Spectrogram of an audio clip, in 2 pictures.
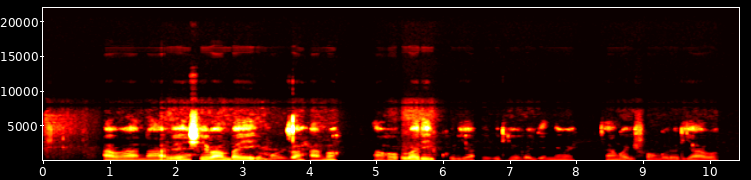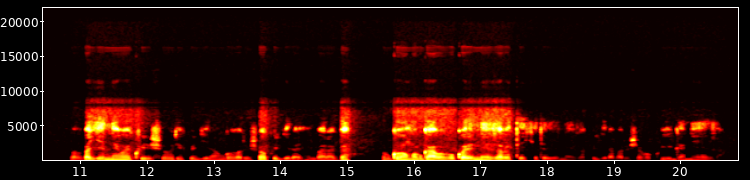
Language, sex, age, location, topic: Kinyarwanda, male, 25-35, Kigali, health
